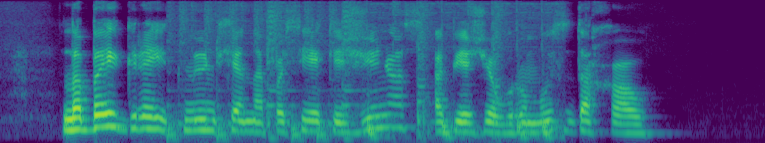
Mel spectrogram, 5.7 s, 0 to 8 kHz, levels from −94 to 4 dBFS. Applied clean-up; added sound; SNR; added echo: none; Drum kit; 14 dB; none.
